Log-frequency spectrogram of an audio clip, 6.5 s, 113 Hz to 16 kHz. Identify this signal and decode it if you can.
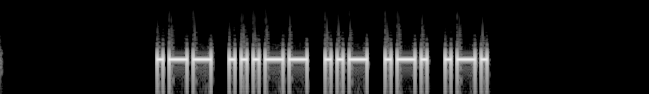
Morse code, heard as a keyed tone, about 20 wpm, 700 Hz. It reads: W3URR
